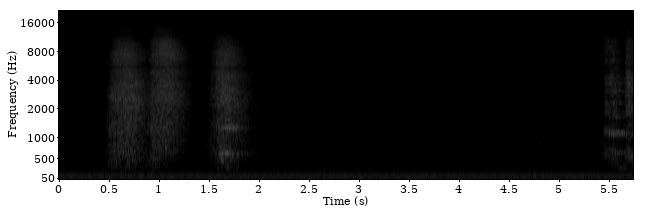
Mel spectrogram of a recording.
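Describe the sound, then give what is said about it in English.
Someone blows their nose in three quick, breathy honks after sandalwood and cinnamon incense irritated it, then goes quiet; another short blast of air comes at the very end. A faint, steady low hum runs underneath, and nobody speaks. “All right, I had to I had to go blow my nose there real quick because I, I lit an incense before recording this episode, and it's a sort of sandalwood and cinnamon incense, and it just started hitting my nose out of nowhere.”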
